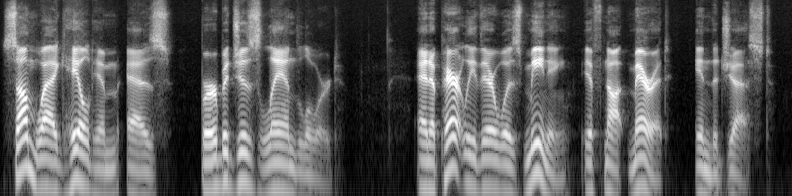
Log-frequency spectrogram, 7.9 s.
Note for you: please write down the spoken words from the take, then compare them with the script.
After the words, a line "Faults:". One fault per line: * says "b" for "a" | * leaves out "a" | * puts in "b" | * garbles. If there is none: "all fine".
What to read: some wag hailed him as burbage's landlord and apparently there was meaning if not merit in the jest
some wag hailed him as burbage's landlord and apparently there was meaning if not merit in the jest
Faults:
all fine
